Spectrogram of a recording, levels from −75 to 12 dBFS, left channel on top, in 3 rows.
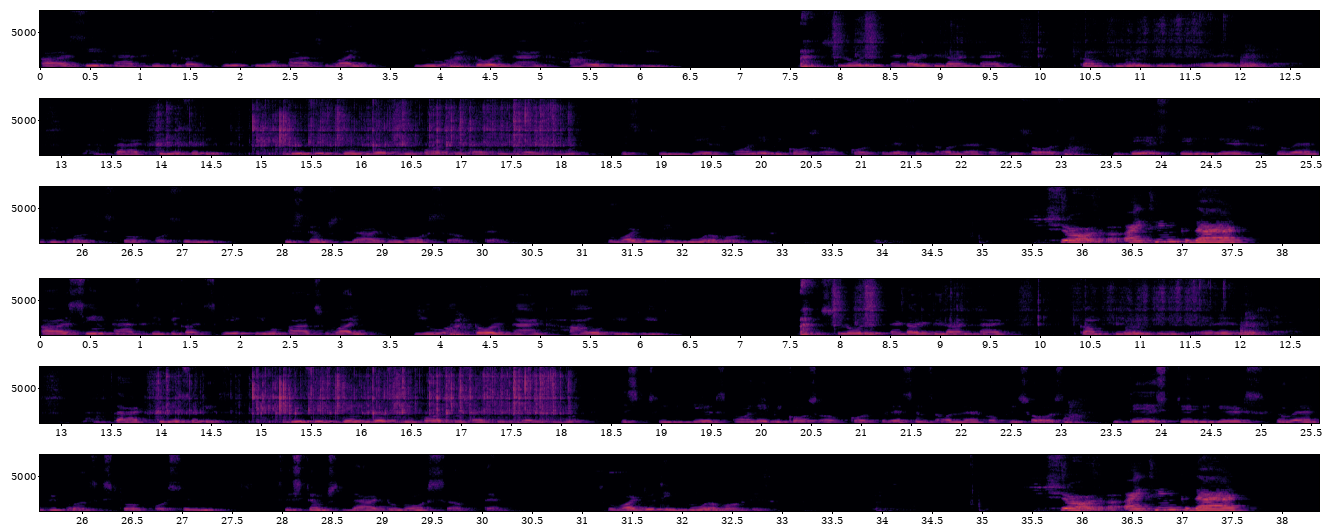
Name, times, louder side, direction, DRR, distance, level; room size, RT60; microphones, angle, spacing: voice 1, 0.0-3.3 3.7-6.2 7.6-9.7 10.4-12.5 13.2-14.6 15.2-18.2 18.6-27.3 28.0-30.2 31.3-32.8 33.9-34.0, right 1 dB, 85° right, 2.3 m, -42 dB
sound 1, 7.8-9.4 9.8-10.0 10.3-11.9 12.8-13.0 13.4-13.5 13.9-18.1, right 4 dB, 25° right, 2.1 m, -45 dB
voice 2, 35.6-37.5, right 1 dB, 5° right, 1.4 m, -33 dB
13.5 x 10.0 x 4.8 m
head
